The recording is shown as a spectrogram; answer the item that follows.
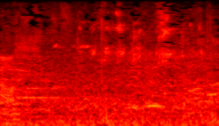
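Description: Faint audio of a televised basketball game: a ball bouncing on the hardwood court under a low murmur of arena crowd and a commentator's voice.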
